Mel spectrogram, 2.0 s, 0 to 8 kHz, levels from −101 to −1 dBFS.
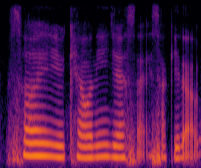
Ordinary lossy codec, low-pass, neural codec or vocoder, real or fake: Opus, 24 kbps; 7.2 kHz; none; real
